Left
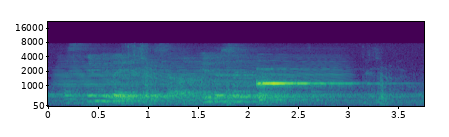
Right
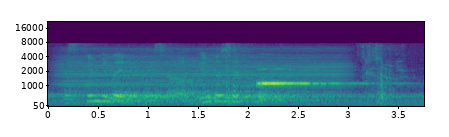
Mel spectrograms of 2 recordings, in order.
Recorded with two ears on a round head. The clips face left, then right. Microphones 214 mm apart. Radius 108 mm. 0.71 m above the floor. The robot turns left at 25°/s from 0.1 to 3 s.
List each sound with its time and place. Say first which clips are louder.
0.1 s a woman speaking: right 3 dB; 45° right, 1.0 m; by 2.0 s 95° right, 1.0 m
2.1 s a piano: even; 30° left (ahead or behind), 3 m; by 2.4 s 40° left (ahead or behind), 3 m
